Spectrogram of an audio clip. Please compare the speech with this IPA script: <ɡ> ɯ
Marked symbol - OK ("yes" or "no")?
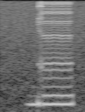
yes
